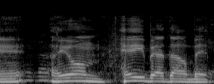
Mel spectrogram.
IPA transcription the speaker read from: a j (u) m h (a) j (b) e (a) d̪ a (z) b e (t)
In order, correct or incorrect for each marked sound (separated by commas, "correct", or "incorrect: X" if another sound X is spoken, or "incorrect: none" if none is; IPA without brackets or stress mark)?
incorrect: o, incorrect: e, correct, correct, incorrect: ʁ, correct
